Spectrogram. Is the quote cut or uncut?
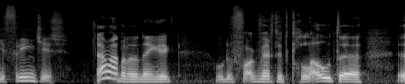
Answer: cut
